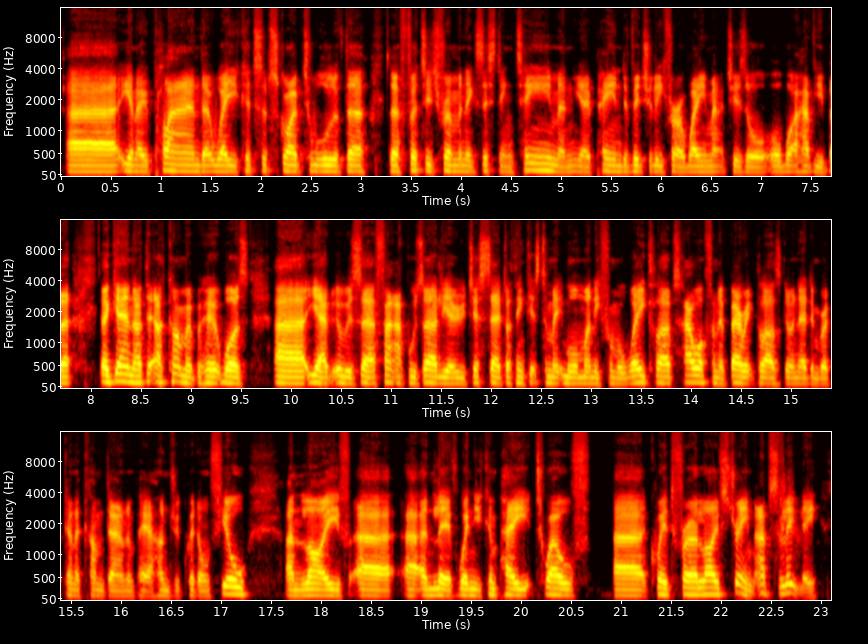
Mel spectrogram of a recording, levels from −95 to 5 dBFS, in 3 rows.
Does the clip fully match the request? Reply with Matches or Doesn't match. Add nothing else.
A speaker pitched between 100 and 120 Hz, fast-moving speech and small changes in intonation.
Doesn't match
